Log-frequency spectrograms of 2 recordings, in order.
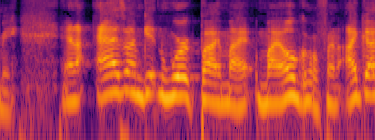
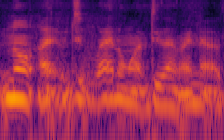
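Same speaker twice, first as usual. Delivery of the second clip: hushed refusal; 10 dB quieter, faster than usual. Retold or imitated. Woman's silent refusal.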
